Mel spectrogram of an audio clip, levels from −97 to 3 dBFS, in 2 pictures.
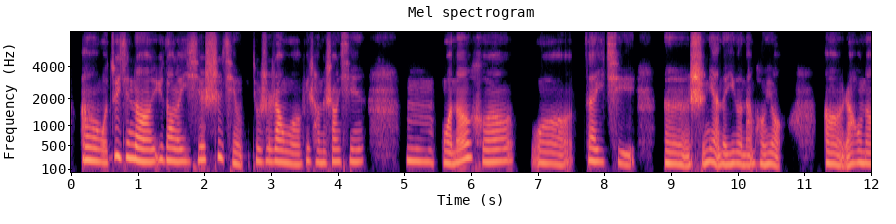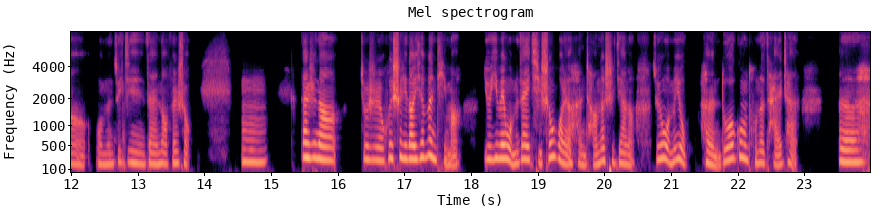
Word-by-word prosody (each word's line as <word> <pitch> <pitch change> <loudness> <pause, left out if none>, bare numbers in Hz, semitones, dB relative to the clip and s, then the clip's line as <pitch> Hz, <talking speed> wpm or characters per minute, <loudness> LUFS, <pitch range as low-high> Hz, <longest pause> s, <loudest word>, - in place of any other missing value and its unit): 呃， 235 -3 +2
我 - - -2
最 310 -1 0
近 275 -1 0
呢， 215 -3 +4
遇 245 +2 -5
到 230 -1 +1
了 215 -1 0
一 220 - -4
些 240 +3 -3
事 285 +3 -1
情， 185 - -6
就 220 +4 -6
是 215 0 -4
让 210 -2 +1
我 175 -2 -3
非 225 +5 -8
常 205 -2 -5
的 - - -4
伤 215 +2 -2
心。 215 0 -6 0.6
嗯， 215 -3 -4
我 195 -2 0
呢 270 +9 +2
和 215 -1 -2 0.2
我 185 -4 -4 0.2
在 230 -3 0
一 215 -1 -4
起， 185 -5 -6 0.4
嗯， 180 -5 -1
10 185 - +5
年 200 -5 -1
的 175 0 -1
一 180 +2 -2
个 185 -1 -2
男 165 +3 -3
朋 180 -2 -3
友， 170 -5 -3 0.6
嗯， 180 -3 0
然 185 +1 -1
后 200 - -2
呢 180 -5 -2
我 - - -4
们 175 0 -2
最 205 +3 -6
近 195 -3 -2
在 180 0 -1
闹 180 0 0
分 190 +1 -2
手。 - - -3 0.7
嗯， 210 -1 0 0.5
但 285 -1 +8
是 275 - +3
呢 240 -3 +6 0.3
就 255 -1 0
是 235 -1 +1
会 270 +4 +1
涉 280 +2 +6
及 260 - +3
到 255 - +9
一 - - +4
些 280 +2 +3
问 295 -2 +5
题 - - -4
嘛， - - 0 0.3
又 255 - -1
因 255 +2 +3
为 265 0 +8
我 250 - +6
们 180 -1 -1
在 255 - +5
一 245 - +3
起 180 - -1
生 285 +8 +3
活 230 - +4
了 175 - +2
很 170 -4 -3
长 165 +3 -2
的 225 - +2
时 195 - -1
间 185 -1 0
了， - - -3 0.3
所 250 - -3
以 - - +4
我 260 -3 +5
们 210 +5 0
有 235 -8 +2 0.2
很 165 -7 0
多 240 - +4
共 275 -1 +2
同 235 - -6
的 195 - 0
财 160 -2 -1
产。 200 +3 -3 0.6
呃， 210 -1 +5
210 Hz, 235 characters per minute, -24 LUFS, 185-240 Hz, 0.7 s, 到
